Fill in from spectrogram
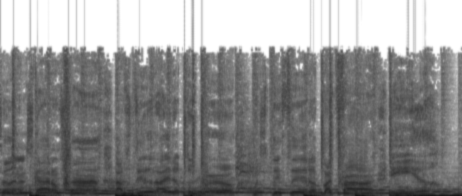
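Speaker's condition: No condition

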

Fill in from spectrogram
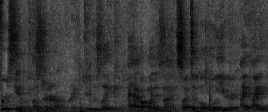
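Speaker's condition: No condition

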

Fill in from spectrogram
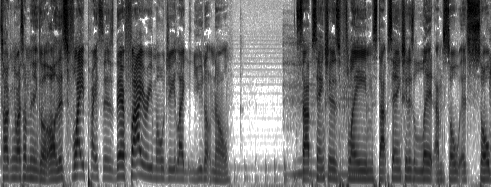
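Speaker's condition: No condition

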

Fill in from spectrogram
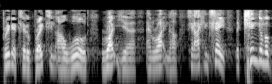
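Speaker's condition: Cleft palate, Pierre Robin syndrome

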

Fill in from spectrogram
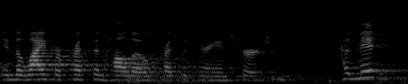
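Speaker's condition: No condition

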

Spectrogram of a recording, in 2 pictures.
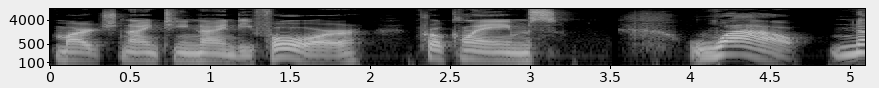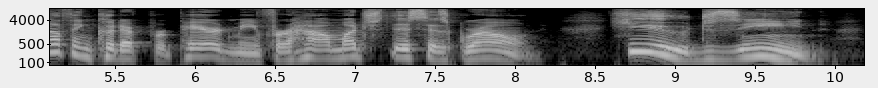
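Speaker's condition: No condition

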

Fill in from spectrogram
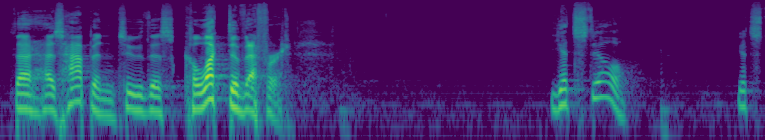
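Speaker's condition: No condition

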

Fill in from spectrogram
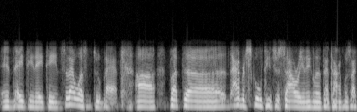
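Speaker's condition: No condition

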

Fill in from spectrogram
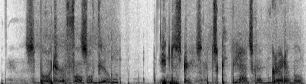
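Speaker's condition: Laryngectomy, voice prosthesis

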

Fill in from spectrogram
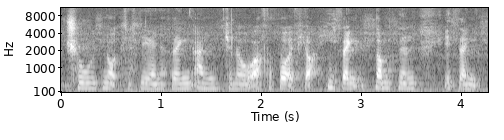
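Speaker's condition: Isolated cleft palate; congenital isolated cleft palate

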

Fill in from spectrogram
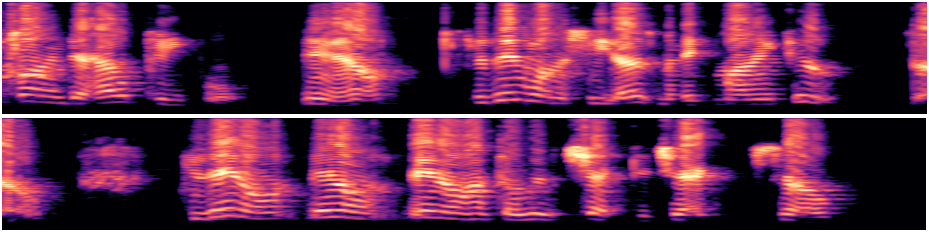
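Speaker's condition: Cerebral palsy; cerebral palsy present since childhood

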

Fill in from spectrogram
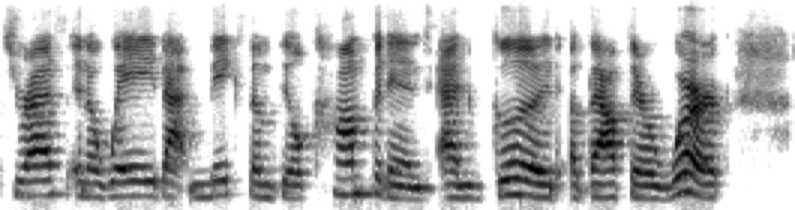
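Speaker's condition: No condition

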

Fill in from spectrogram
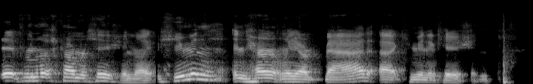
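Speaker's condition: Bilateral cleft lip; congenital bilateral

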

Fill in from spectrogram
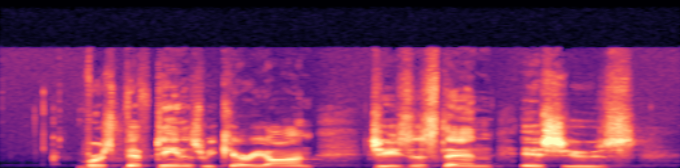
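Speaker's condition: No condition

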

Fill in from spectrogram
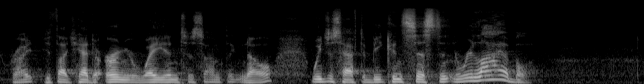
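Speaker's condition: No condition

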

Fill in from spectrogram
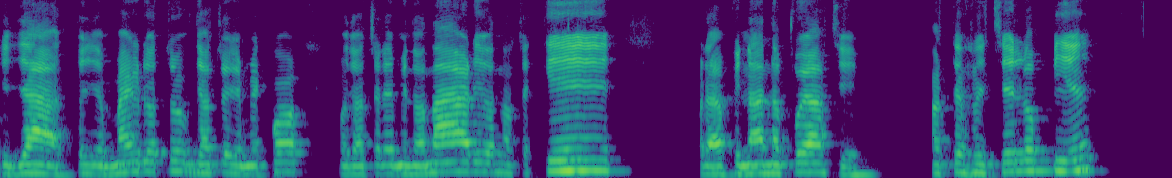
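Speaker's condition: Hearing loss with cochlear implant; congenital hearing loss, cochlear implant surgery, implant electrically stimulates cochlea

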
